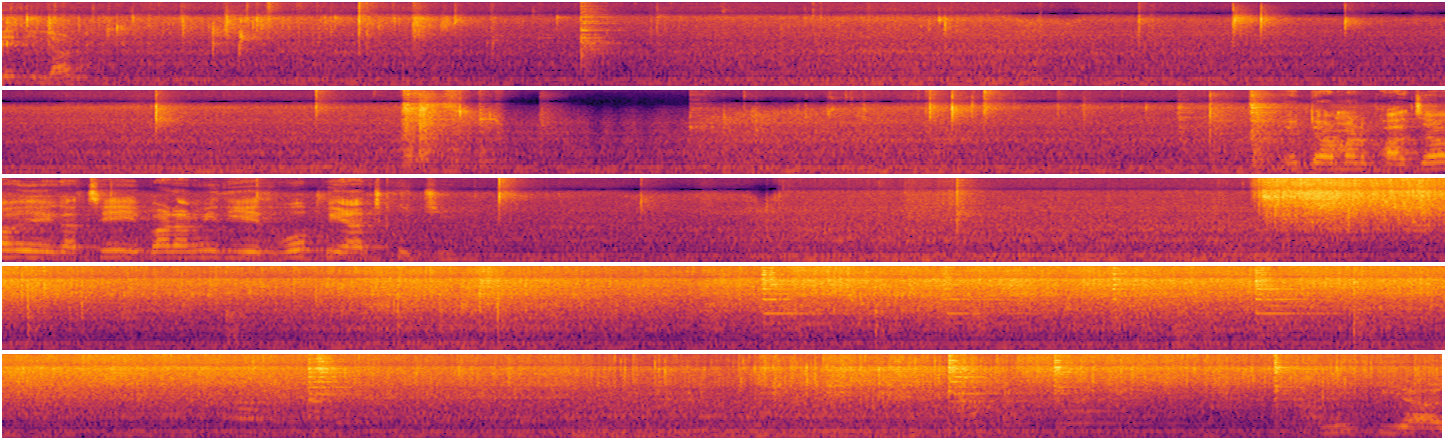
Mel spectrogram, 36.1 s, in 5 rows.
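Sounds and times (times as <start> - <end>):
onions sizzling in hot oil: 0.0 - 6.4, 20.7 - 36.0.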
